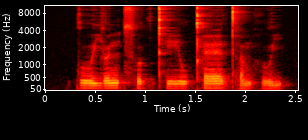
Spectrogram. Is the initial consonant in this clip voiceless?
yes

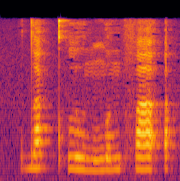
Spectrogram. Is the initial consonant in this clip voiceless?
no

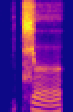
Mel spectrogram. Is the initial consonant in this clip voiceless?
yes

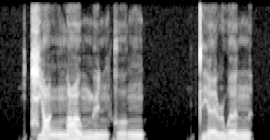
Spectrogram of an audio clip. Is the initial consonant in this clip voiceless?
yes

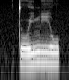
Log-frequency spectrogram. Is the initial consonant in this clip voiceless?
yes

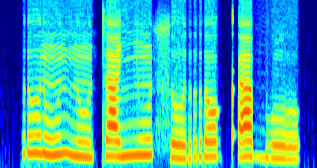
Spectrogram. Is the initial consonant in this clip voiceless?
no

